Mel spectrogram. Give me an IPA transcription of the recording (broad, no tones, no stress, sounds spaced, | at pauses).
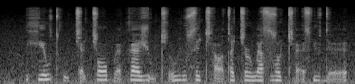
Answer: xʲ æ w tʰ ṵ c æ̰ c ɔ b æ̰ k æ ʒ ṵ cʰ ə̰ β i w s ɛ cʰ æ̰ tˤ ɛ c ə˞ w æ s zˤ u cʰ æ̰ s ɾʲ u d ɛ̰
